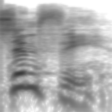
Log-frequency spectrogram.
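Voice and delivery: "sympathy" cut down to two syllables, SIM-fee; "sympathy" said as "symphy"; dropped letters. Retold or imitated. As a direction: swallow the middle of "sympathy". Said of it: "he just forgets tons of letters".

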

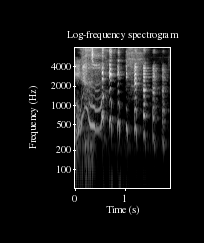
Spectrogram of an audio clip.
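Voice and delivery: high cackling laugh like a witch; witch cackle. Acted. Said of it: "You sound like a witch".

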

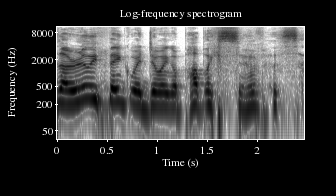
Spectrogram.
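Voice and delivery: imitated earnest claim collapsing into laughter; mock-sincere quote broken by a laugh; mock self-justification. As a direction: quote him, cracking up by the end. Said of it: "he goes".

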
